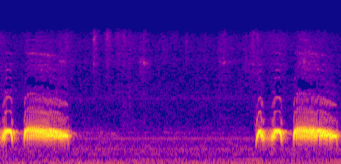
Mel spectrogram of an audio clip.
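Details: Spotted dove lure call for wild birds: short coos joined to long, buzzy sustained coos, separated by a quiet gap of about two seconds.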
